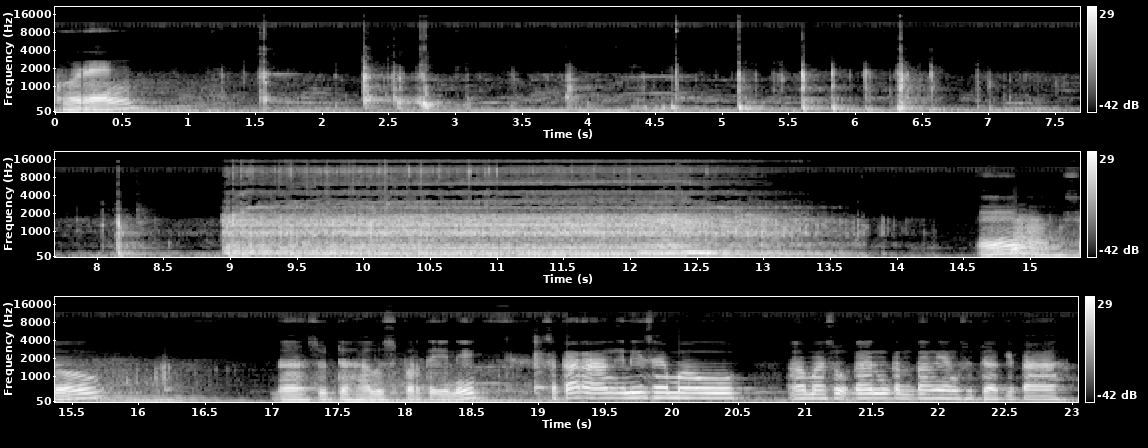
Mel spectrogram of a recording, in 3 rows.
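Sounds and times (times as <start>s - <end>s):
electric food chopper running: 8.9s - 14.0s.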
